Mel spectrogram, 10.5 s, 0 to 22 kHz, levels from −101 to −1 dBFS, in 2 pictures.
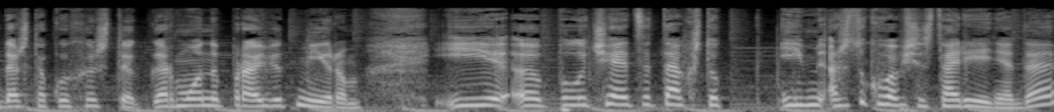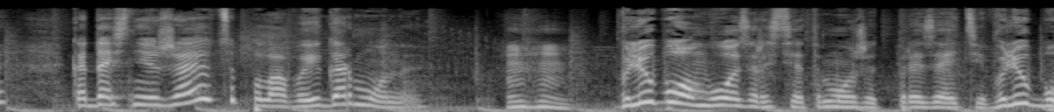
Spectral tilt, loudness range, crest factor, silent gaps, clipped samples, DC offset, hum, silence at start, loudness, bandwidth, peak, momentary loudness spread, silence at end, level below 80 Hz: -3.5 dB/octave; 1 LU; 20 dB; none; under 0.1%; under 0.1%; none; 0 s; -28 LUFS; 16 kHz; -10 dBFS; 8 LU; 0 s; -46 dBFS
